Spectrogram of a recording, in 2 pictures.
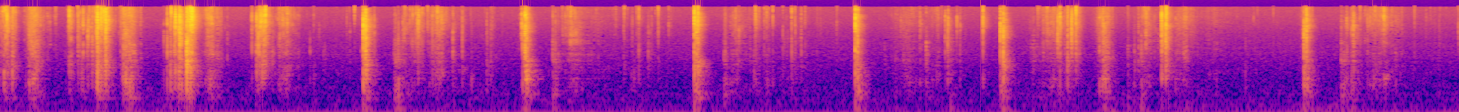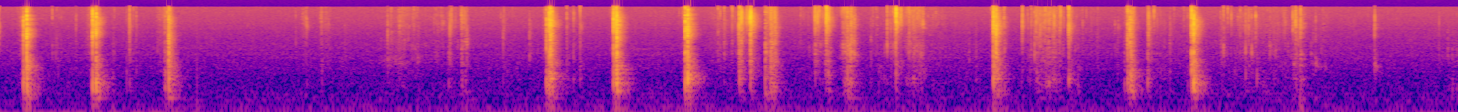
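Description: Hands squeezing, folding and stretching thick slime made from clear slime mixed with eyeshadow, giving irregular sharp pops and crackles as air pockets are pressed out, some in quick clusters. There is a quiet pause of a couple of seconds a little past the middle.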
